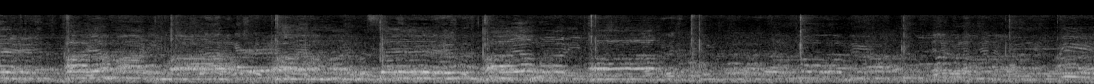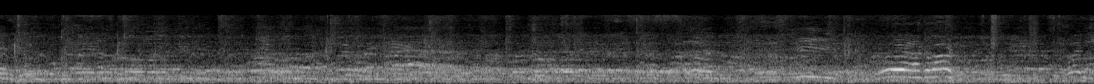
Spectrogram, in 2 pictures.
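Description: A crowd of men chant together loudly outdoors.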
